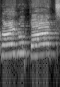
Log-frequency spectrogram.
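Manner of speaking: loud and high, calling through a wall; called out loud. Retold or imitated. Calling back to the prisoner through the cell wall, loud and high. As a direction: shout it back next door.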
